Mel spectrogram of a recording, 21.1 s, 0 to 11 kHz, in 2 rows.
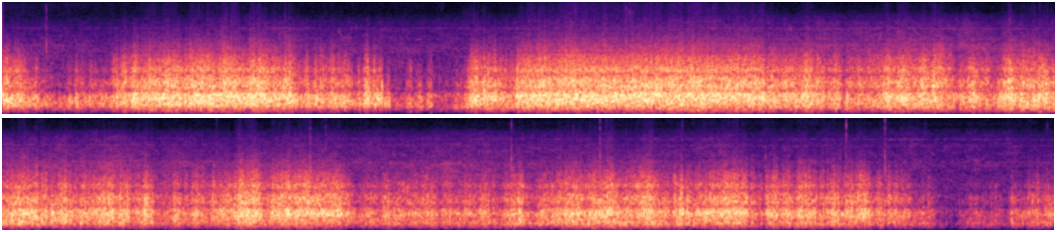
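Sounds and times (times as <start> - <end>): jet engine taxiing: 0.0 - 21.0.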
